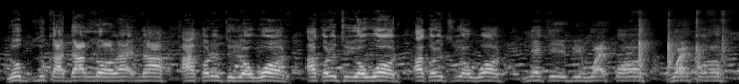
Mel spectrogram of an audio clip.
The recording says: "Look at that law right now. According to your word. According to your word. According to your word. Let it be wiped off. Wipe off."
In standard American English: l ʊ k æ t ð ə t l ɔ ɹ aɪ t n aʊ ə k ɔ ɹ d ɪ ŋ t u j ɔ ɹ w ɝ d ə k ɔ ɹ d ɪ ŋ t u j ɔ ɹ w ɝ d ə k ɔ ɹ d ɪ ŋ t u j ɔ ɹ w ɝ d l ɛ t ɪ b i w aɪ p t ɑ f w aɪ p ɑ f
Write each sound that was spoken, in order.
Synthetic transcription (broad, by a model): l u k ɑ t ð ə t l ɔ ɹ aɪ t n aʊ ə k ɔ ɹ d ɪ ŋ t u j ɔ w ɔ d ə k ɔ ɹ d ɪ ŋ t u j ɔ w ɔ d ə k ɔ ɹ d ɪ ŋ t u j ɔ w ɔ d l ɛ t ɪ b i w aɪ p ɑ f w aɪ p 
